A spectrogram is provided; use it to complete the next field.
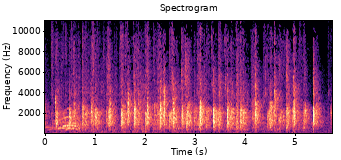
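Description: An audience at an evening op-ed reading show applauds a performer, many hands clapping in a dense, continuous patter that holds fairly loud for several seconds, with a brief whoop or cheer near the start.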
